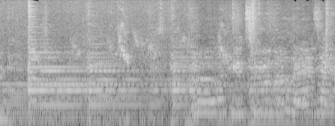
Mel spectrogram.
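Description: Live acoustic music: a song played on acoustic guitar with a singer, a long held note early on and the voice moving again in the second half.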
